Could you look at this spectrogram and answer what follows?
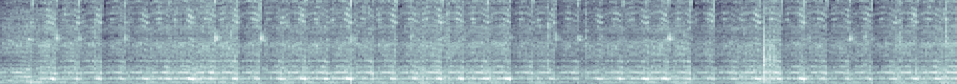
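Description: An electric stand or hand mixer at medium speed whirs steadily as it creams vegetable shortening, with a continuous motor drone and fast regular beater pulsing throughout, fairly close and alone without speech.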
